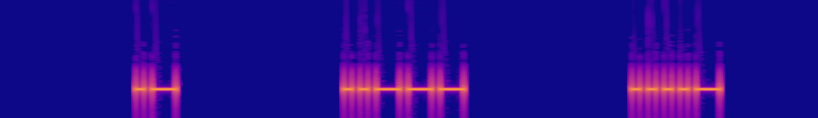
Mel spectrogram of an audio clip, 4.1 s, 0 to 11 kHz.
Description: Morse code, heard as a keyed tone, about 30 wpm, spaced as for 9 wpm, 700 Hz. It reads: A24
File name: 081 Lesson 14e - Number 2 - Three Characters 30wpm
